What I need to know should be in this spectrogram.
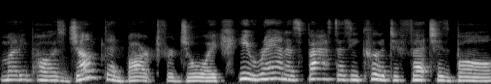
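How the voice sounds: Just a natural reading voice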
